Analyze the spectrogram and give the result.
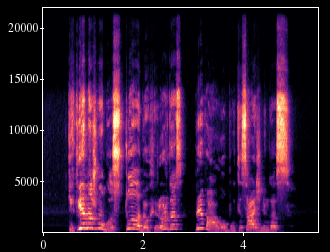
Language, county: Lithuanian, Marijampolė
